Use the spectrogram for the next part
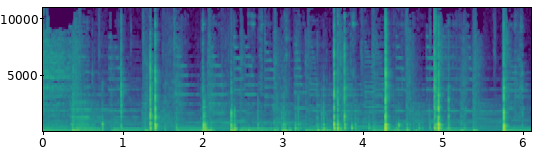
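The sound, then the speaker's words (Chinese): Irregular clacks and soft thunks as freshly cut, washed vegetables are tossed and lightly mixed in a pot with chopsticks, a steady tonal hum beneath and a few sharper knocks standing out. “像我这个是已经刚刚穿烫好的那它的做法就是把这些我们所谓的材料就把它混合在一起像我现在呢我就把这个我刚刚切好的清洗干净的我们所有的这些菜呢就放在这个锅子里面，然后用筷子呢把它稍微拌一下。”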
